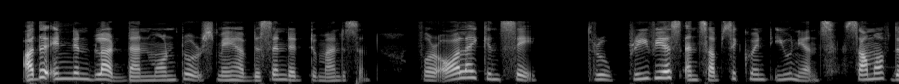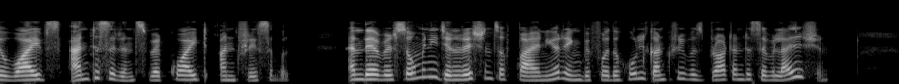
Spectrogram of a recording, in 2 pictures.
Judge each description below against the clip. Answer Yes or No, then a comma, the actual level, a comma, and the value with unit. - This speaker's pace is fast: No, average, 145 wpm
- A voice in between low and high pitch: No, high, 220 Hz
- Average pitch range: Yes, average, 3.8 semitones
